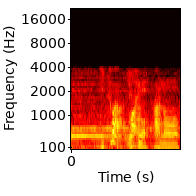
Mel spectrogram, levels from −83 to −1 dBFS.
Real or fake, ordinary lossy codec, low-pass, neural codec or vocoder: real; AAC, 16 kbps; 7.2 kHz; none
